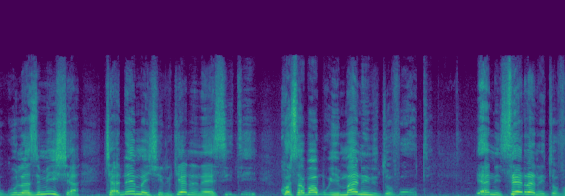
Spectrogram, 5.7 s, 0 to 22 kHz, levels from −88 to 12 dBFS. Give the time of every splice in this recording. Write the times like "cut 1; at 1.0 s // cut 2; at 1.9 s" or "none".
none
